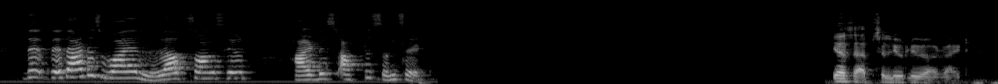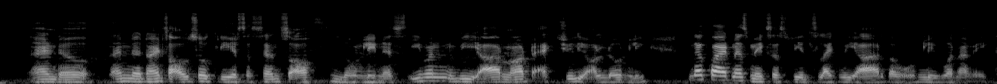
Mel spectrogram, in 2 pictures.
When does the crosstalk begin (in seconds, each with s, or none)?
none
